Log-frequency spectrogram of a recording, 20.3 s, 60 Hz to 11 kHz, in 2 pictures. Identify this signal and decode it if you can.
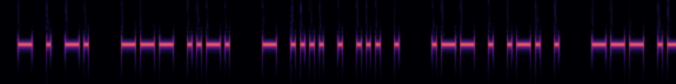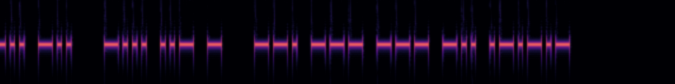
Morse code, heard as a keyed tone, about 17 wpm, 700 Hz. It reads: TEN OF THESE WERE OLD BUT GOOD.
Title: Sentences from Top 1000 Words - Review Part 2 - 17wpm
